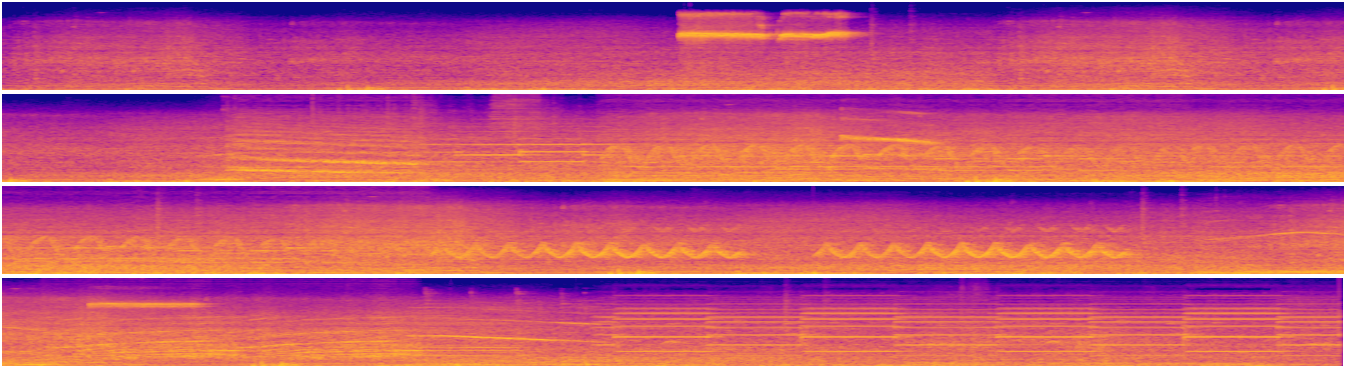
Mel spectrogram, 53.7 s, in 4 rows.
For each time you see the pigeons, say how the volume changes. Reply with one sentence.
You can't hear the pigeons here.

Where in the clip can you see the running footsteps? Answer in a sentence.
The running footsteps can't be heard in this clip.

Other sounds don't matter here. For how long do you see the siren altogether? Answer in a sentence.
The siren can be heard for 38 seconds in total.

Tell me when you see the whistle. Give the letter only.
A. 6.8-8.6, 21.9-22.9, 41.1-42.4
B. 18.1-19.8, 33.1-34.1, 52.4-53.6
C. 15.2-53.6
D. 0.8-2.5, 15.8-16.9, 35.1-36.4
A.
